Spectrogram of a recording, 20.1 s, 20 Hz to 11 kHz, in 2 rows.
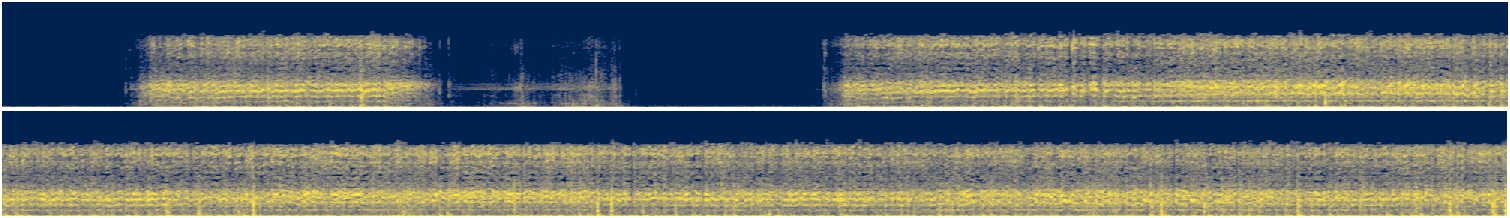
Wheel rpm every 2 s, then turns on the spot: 50, 90, 20, 150, 160, 160, 160, 160, 170, 160.
2-4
